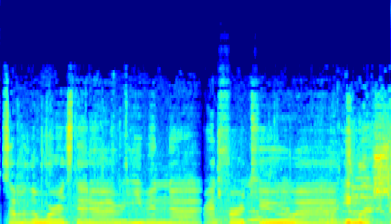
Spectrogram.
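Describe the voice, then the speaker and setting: A man with a medium-pitched voice speaks at a moderate pace, with noticeable background noise and audible room echo. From Brooklyn, New York. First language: Yiddish. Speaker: artist and rabbi. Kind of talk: interview. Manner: halting, many fillers.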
